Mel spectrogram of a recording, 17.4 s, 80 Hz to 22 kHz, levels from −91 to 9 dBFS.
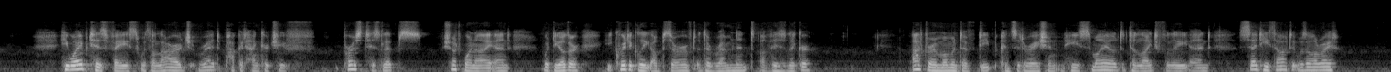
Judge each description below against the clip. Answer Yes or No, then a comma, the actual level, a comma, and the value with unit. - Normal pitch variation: Yes, average, 3.7 semitones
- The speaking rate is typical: Yes, average, 160 wpm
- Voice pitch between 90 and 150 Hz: Yes, low, 135 Hz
